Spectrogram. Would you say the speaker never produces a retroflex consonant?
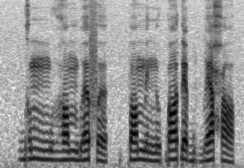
yes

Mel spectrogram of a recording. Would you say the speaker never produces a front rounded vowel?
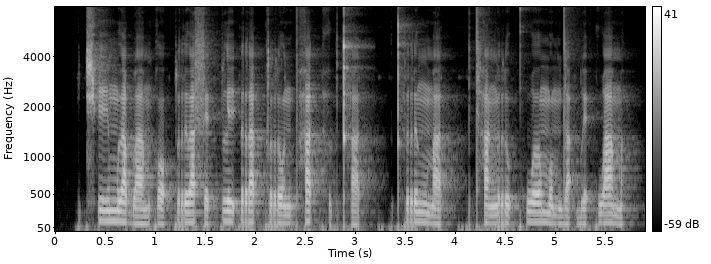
yes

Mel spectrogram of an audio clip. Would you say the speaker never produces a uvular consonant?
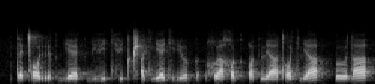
no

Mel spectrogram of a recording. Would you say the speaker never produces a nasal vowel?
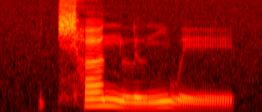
yes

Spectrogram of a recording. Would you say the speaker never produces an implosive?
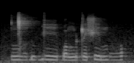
no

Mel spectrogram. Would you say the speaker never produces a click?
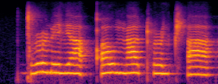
no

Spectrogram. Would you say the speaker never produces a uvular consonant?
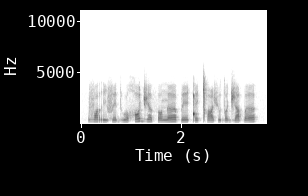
no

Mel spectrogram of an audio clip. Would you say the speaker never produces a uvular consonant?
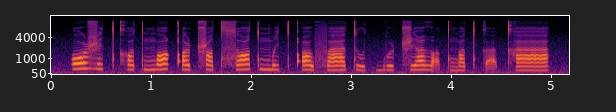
no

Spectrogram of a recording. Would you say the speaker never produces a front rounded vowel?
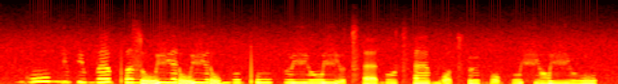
yes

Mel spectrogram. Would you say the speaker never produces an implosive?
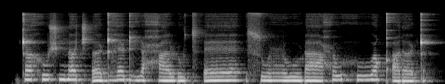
yes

